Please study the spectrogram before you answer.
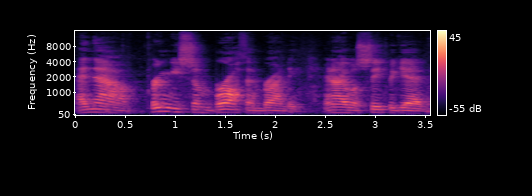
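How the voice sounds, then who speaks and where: An actor as a gloating old pirate, roomy sound. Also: male voice, medium pitch, moderate pace, fairly bright tone, close to an everyday voice. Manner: theatrical, gloating, cackling. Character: boastful old French pirate, greedy and menacing, newly revived. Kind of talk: radio play acting. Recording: roomy, distant microphone.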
